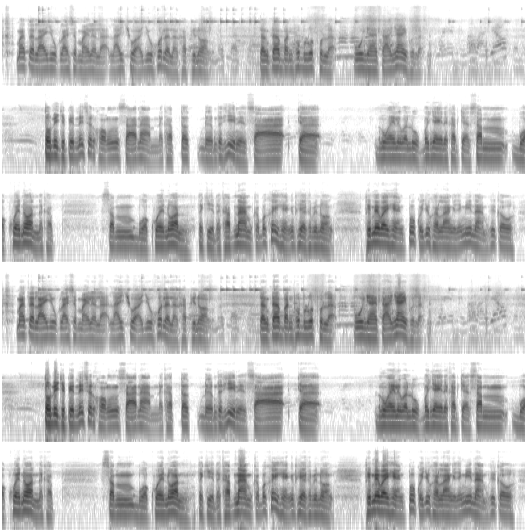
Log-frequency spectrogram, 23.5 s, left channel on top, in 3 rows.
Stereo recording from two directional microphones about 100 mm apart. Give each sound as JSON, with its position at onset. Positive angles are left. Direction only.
{"t": 0.2, "sound": "speech", "side_deg": 5}
{"t": 1.1, "sound": "a man's voice", "side_deg": 15}
{"t": 8.4, "sound": "speech", "side_deg": 0}
{"t": 9.6, "sound": "a man's voice", "side_deg": 15}
{"t": 11.3, "sound": "a man's voice", "side_deg": 25}
{"t": 13.5, "sound": "a man's voice", "side_deg": -5}
{"t": 15.9, "sound": "a man's voice", "side_deg": 25}
{"t": 17.2, "sound": "speech", "side_deg": 5}
{"t": 18.0, "sound": "a man's voice", "side_deg": 20}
